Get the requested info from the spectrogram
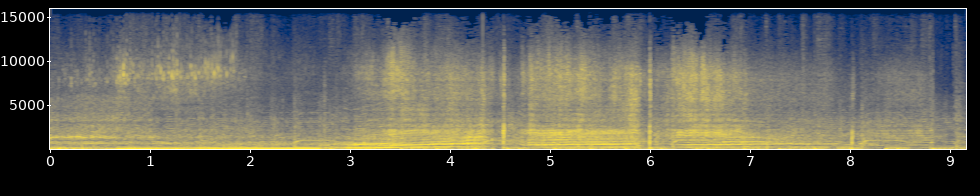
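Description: Rally car engine revving hard under acceleration, its pitch climbing twice as it pulls through the gears, then held at high revs. A few sharp cracks come at the gear changes.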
